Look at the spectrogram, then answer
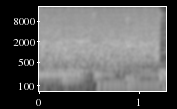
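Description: River water rushing past big stones beside a hiking path at Audra State Park, West Virginia, a steady broadband roar of flowing water, close and continuous with no pauses.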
